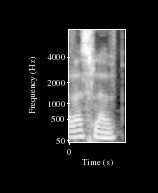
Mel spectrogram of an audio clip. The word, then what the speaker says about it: Vaslav: Valslav. Ah, Vaslav, pardon.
